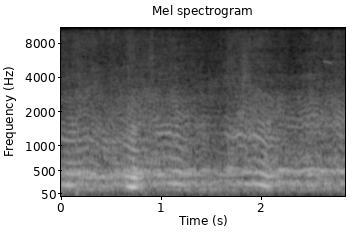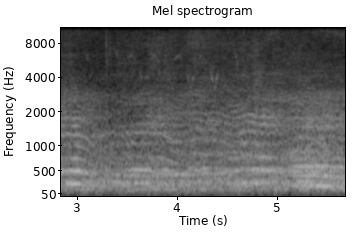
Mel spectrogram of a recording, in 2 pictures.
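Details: Iberian honey bees (Apis mellifera iberica) flying outside a Langstroth hive west of Roquetes, south Tarragona, Catalonia, Spain, recorded up close: a dense, steady, many-voiced droning hum with wavering pitches as individual bees pass, one louder bee near the start.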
